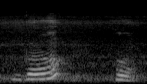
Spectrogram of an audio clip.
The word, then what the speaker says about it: গ্রহ: গ্রহ লিখতে পারি, উচ্চারণটাও লিখব গ্রহ। আবার দ্রব্য লিখতে পারি, উচ্চারণ লিখলাম দ্রব্য, ইত্যাদি। দেখো শব্দের প্রথমে অযুক্ত রফলা থাকলে সেক্ষেত্রেও আদ্য অয়ের উচ্চারণ সাধারণত ওকার হয়ে থাকে।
